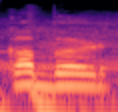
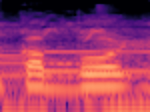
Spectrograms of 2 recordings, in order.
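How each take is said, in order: First: It is reduced to 'cubberd' with no 'p' sound. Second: Both parts 'cup' and 'board' are fully pronounced. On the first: The speaker calls it right. "It's" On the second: The speaker calls it wrong. "It's not"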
